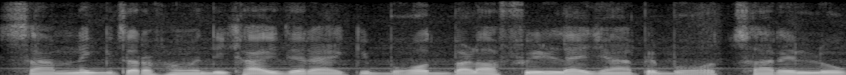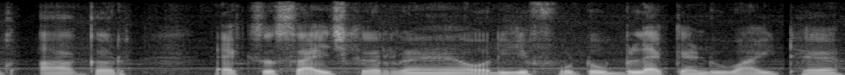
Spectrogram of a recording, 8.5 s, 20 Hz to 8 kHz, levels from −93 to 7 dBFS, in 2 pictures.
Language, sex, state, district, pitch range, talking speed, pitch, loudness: Hindi, male, Bihar, Gopalganj, 110-120 Hz, 220 wpm, 115 Hz, -27 LUFS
